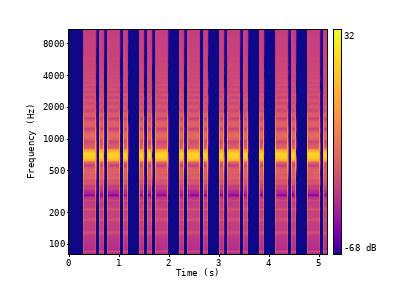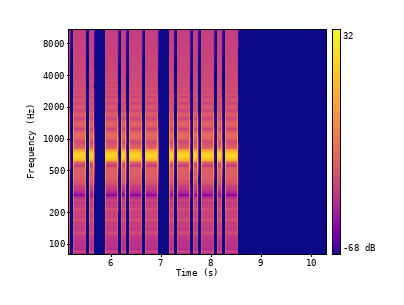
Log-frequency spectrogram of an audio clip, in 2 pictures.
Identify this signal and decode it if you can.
Morse code, heard as a keyed tone, about 15 wpm, 700 Hz. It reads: CURRENCY.
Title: Sentences from Top 1500 Words 15wpm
